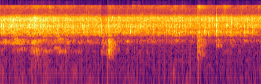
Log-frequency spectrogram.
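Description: Curry leaves fry in hot oil with a ground masala paste, giving a steady, close sizzling hiss with a couple of brief crackling pops.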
